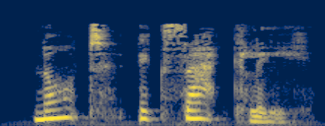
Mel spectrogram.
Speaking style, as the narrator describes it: I said slowly

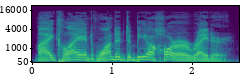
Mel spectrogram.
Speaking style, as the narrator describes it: Chuckles said simply

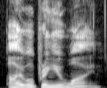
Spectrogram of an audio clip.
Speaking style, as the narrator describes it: said in a restrained voice

